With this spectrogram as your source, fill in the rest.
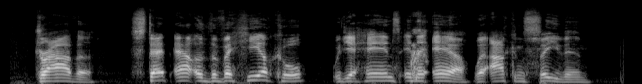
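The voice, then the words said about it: Fake American accent, police officer voice. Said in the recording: “that is his impression of American police officers ... your fake American accent”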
